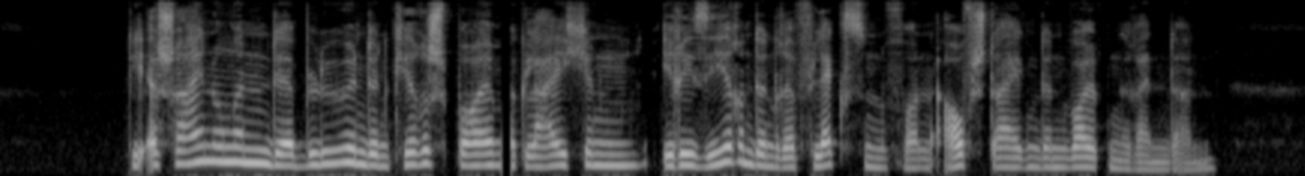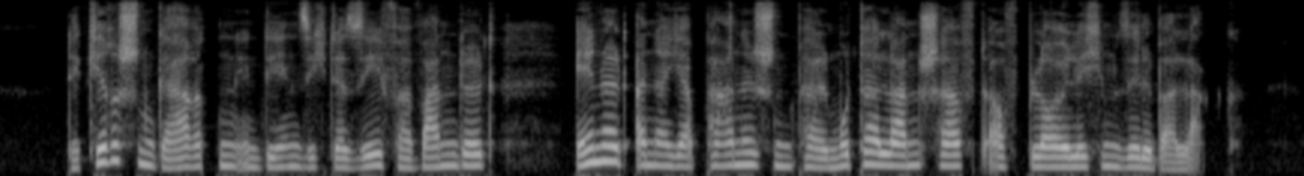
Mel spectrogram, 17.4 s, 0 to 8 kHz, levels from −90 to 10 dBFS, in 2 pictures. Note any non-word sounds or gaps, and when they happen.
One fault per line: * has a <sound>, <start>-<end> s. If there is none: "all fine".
* has a dropout, 3.3-3.4 s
